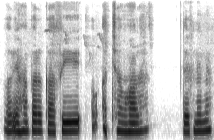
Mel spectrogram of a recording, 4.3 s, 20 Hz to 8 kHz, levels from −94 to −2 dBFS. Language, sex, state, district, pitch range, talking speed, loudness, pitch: Hindi, male, Uttar Pradesh, Lalitpur, 140-155 Hz, 125 wpm, -16 LUFS, 145 Hz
